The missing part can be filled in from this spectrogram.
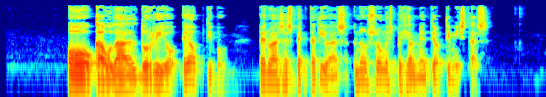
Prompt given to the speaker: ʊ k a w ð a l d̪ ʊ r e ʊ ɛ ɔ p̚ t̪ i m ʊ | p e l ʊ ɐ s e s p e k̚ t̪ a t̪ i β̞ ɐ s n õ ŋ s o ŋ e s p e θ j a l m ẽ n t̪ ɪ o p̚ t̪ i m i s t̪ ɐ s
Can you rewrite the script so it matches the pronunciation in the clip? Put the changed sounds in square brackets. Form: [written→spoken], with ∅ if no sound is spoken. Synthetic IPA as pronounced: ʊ k a w ð a l d̪ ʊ r [e→i] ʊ ɛ ɔ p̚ t̪ i m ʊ | p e [l→ɾ] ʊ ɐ s e s p e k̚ t̪ a t̪ i β̞ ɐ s n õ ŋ s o ŋ e s p e θ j a l m ẽ n t̪ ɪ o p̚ t̪ i m i s t̪ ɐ s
